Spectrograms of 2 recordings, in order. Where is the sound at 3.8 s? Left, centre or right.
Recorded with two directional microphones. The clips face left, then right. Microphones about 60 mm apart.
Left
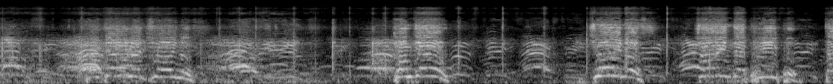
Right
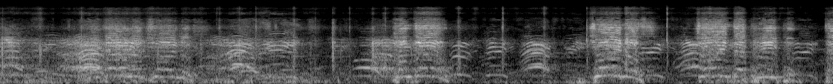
Left.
